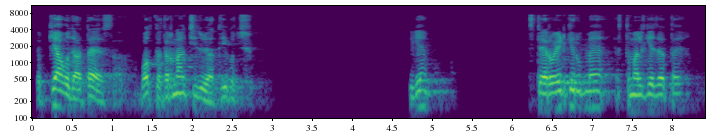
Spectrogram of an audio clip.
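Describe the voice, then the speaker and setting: Speaking at a normal speed with long pauses, a man with a mid-range, husky, slightly mellow voice keeps his intonation fairly even. He runs a live online quiz class, breaking down answers step by step, greeting chat viewers and asking for their answers. The recording sounds dull and lo-fi, with long reverb.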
